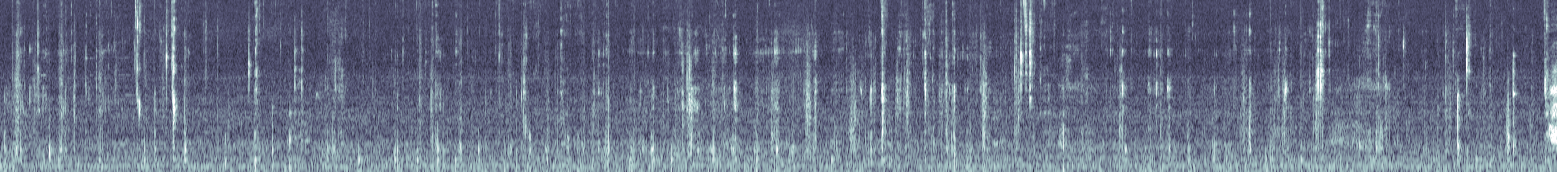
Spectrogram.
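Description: Faint chewing and mouth sounds of a person eating bulgogi over rice, with scattered soft clicks and smacks.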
